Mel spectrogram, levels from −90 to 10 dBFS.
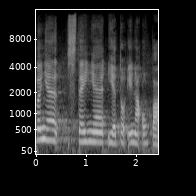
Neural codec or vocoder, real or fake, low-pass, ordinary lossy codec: codec, 44.1 kHz, 7.8 kbps, DAC; fake; 14.4 kHz; MP3, 96 kbps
